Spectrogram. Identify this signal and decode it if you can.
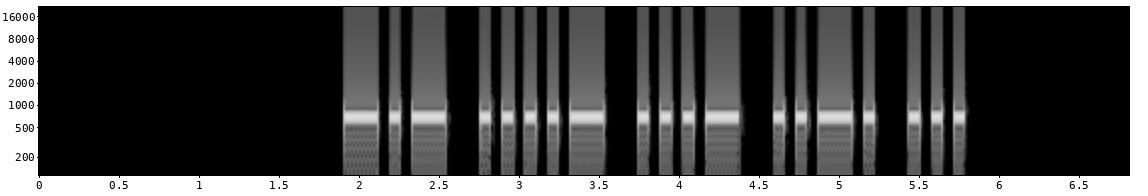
Morse code, heard as a keyed tone, about 17 wpm, 700 Hz. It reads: K4VFS
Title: USA Call Signs - 5 Characters - 17wpm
